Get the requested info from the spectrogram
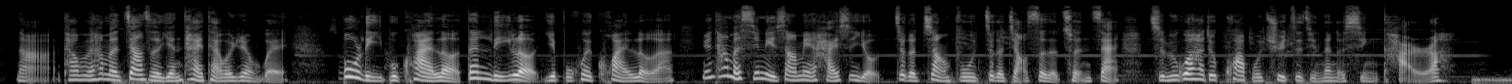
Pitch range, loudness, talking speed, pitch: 175-225 Hz, -23 LUFS, 265 characters per minute, 200 Hz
